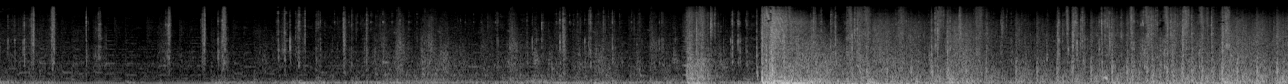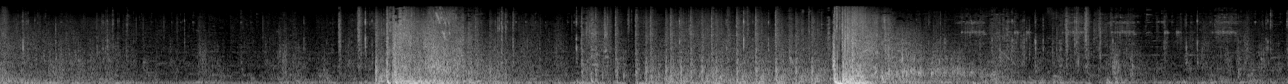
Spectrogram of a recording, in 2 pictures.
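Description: Wooden walls and ramps clatter quickly as they are built in a video game.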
